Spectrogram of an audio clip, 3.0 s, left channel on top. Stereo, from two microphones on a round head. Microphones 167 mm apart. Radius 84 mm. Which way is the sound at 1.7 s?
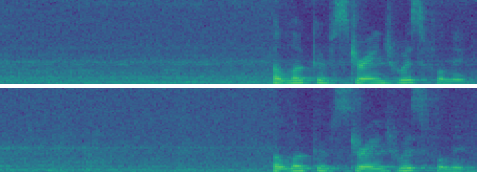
55° left (ahead or behind).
